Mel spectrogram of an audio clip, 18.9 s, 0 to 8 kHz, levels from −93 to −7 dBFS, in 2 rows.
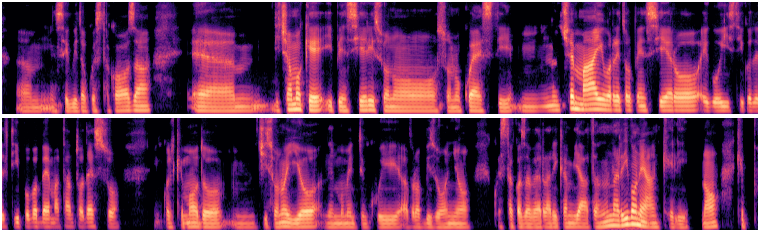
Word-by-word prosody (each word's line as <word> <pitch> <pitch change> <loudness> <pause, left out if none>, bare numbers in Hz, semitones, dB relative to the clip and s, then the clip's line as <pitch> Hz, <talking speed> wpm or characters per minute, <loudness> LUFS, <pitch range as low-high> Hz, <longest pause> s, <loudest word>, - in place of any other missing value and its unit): ehm, 95 0 -9
in 95 - -10
seguito 95 +2 -2
a - - -9
questa 95 +1 -7
cosa". 110 +3 +1 0.5
Ehm, 105 0 -1
diciamo 120 +5 +2
che 120 - +6
i 115 -1 +3
pensieri 115 +3 +3
sono 100 -2 0
sono 95 0 -5
questi. 100 -1 +1
Mhmm, 105 0 -8
non 120 +1 0
c'è 120 +6 +5
mai 140 -2 +7
un 125 - +5
retropensiero 115 -1 +2
egoistico 110 -1 -2
del 105 -1 -4
tipo: 110 0 -7
"Vabbè, 105 0 0
ma 100 0 -8
tanto 105 -2 -8
adesso 105 -3 -2 0.4
in - - -29
qualche - - -9
modo, 100 -1 0
mhmm, 95 0 -14
ci 95 - -3
sono 100 +4 -1
io, 100 0 +2
nel 95 -1 -7
momento 95 0 -6
in - - -11
cui 95 0 -5
avrò 95 -1 -6
bisogno, 90 0 -5 0.2
questa - - -2
cosa 95 0 -1
verrà 95 +1 -1
ricambiata". 95 0 -2
Non 120 +7 0
arrivo 150 +6 +6
neanche 100 - +1
lì, 85 -1 -8
no? 105 +3 0 0.2
Che - - -10
p - - -27
100 Hz, 160 wpm, -21 LUFS, 95-110 Hz, 0.5 s, mai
